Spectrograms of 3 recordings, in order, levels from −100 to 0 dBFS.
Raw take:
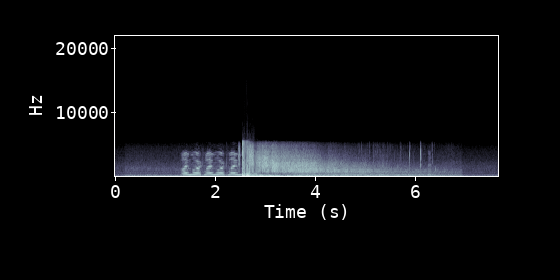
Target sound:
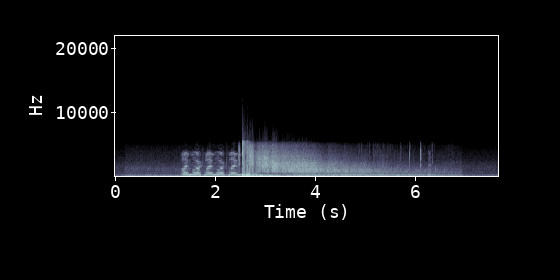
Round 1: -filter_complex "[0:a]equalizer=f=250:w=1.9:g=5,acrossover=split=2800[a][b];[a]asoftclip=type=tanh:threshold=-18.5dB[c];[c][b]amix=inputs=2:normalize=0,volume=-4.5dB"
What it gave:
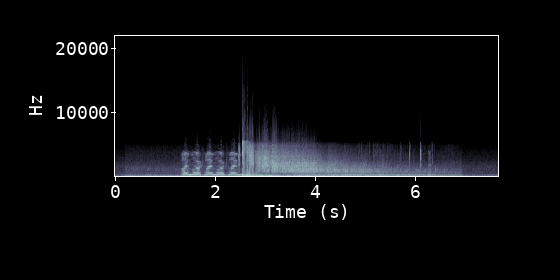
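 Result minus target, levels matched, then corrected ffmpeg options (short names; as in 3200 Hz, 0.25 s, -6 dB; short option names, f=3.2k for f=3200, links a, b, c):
soft clip: distortion +8 dB
-filter_complex "[0:a]equalizer=f=250:w=1.9:g=5,acrossover=split=2800[a][b];[a]asoftclip=type=tanh:threshold=-10.5dB[c];[c][b]amix=inputs=2:normalize=0,volume=-4.5dB"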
